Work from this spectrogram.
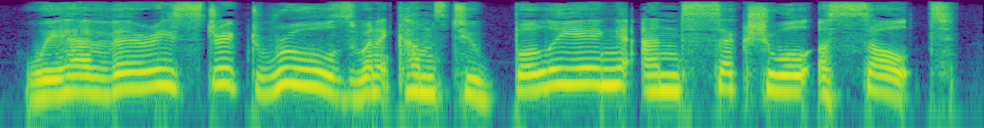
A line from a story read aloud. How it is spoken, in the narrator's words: the woman barked into her microphone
